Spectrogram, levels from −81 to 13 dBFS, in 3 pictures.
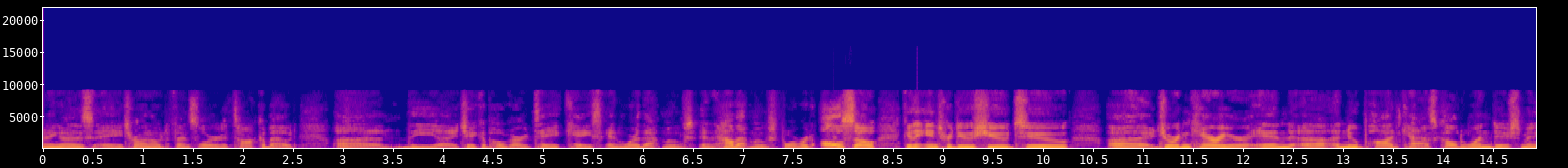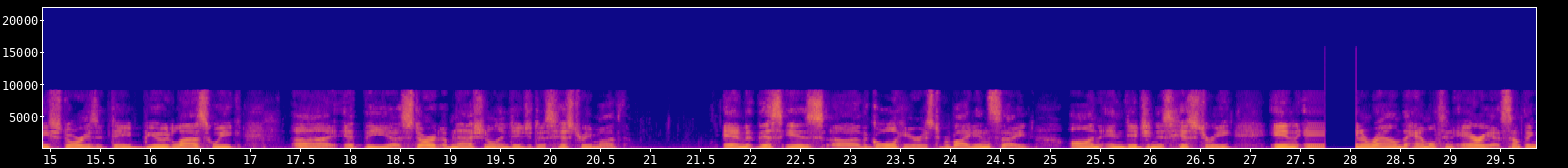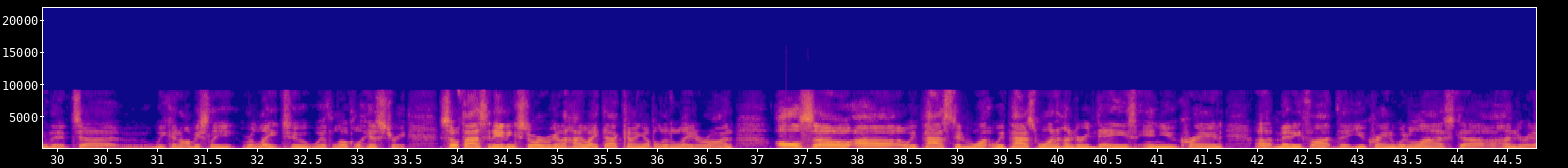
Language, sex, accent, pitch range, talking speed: English, male, American, 85-110 Hz, 165 wpm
